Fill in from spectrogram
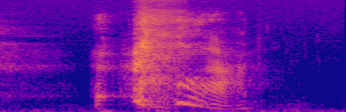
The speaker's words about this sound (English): And I sneezed.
